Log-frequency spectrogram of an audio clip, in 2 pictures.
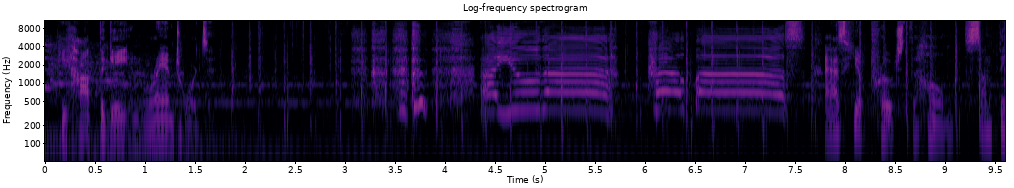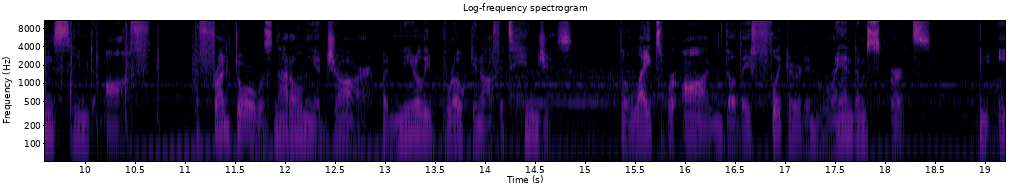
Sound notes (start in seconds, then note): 4.5 speaking Spanish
